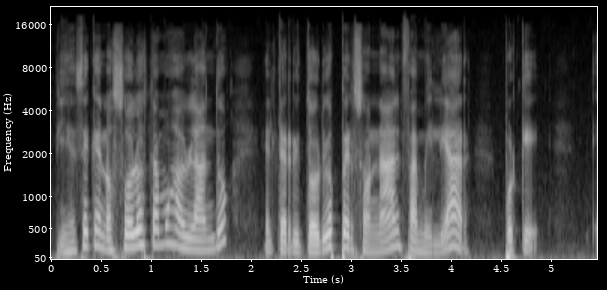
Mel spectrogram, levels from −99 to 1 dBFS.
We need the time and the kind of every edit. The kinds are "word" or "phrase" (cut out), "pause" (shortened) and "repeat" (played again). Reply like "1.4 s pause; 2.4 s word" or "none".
none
